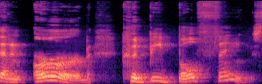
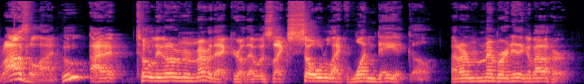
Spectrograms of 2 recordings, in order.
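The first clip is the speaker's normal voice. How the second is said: fast, higher, louder brush-off; dismissive Romeo; 4 semitones higher, 6 dB louder, faster than usual. Retold or imitated. Teacher paraphrasing Romeo who has forgotten Rosaline, fast and flustered. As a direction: rattle it off like a flustered teen. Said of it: "And he's like".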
